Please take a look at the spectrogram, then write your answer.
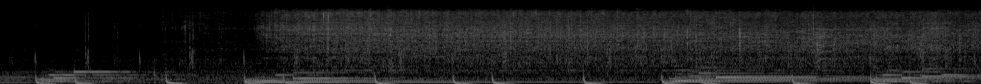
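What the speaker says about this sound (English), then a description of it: "press your pork belly into the pan for maximum coverage" Pork belly sears in a hot pan with a steady hiss that swells louder a few seconds in, broken by occasional soft pops and a low background hum; no voices.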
